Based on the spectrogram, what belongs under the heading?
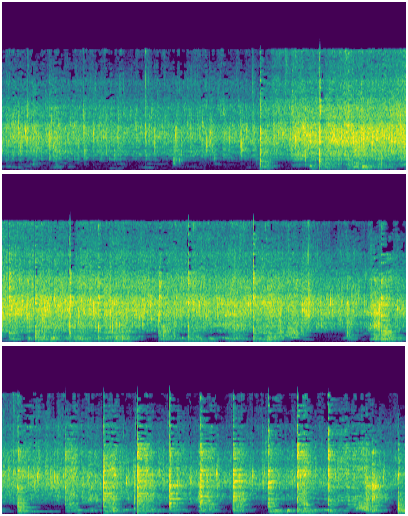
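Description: Chopped garlic, green chillies and ginger sizzling in hot oil in a metal kadhai, the sizzle swelling about two and a half seconds in. A metal spatula stirs them, scraping and clicking against the pan, busiest in the second half.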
